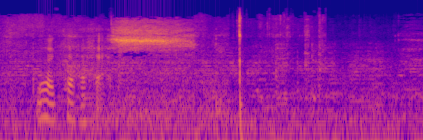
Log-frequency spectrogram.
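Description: Brief voices, then a high hiss lasting nearly a second and a single sharp click.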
